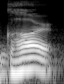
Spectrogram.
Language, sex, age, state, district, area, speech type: Assamese, male, 30-45, Assam, Sonitpur, rural, read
